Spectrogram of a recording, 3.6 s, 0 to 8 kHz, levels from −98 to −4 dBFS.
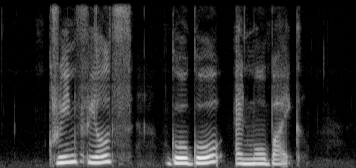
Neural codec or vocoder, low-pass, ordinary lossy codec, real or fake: none; none; none; real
